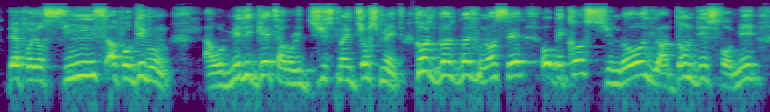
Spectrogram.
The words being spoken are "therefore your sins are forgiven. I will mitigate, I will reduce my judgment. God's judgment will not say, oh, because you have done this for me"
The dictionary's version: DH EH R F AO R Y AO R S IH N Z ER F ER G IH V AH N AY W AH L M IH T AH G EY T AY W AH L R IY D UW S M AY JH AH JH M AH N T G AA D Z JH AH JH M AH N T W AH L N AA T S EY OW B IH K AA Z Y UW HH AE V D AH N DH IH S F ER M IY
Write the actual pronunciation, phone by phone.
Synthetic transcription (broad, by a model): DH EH F AO Y AO S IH N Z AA F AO G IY V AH N AY W AH L M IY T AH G EY T AY W AH L R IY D UW S M AY JH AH JH M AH N T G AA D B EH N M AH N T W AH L N AA T S EY OW B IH K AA S Y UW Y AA V D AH N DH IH S F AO M IY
